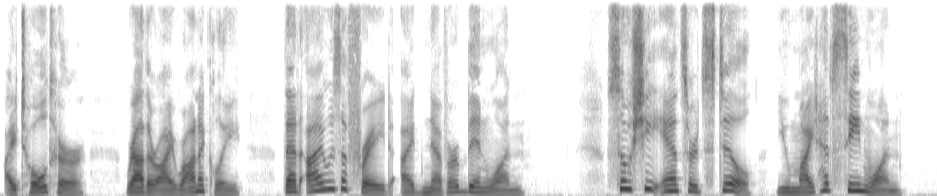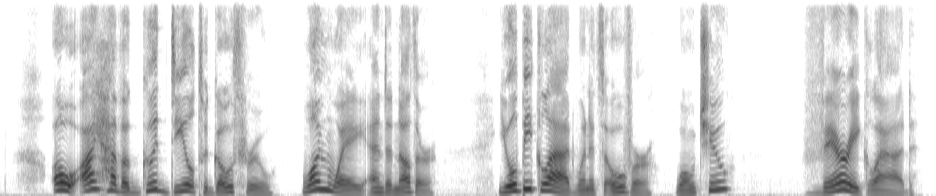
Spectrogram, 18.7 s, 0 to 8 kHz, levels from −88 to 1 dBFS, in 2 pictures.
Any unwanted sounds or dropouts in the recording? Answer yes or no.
no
